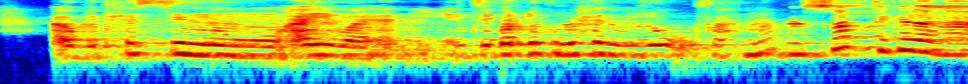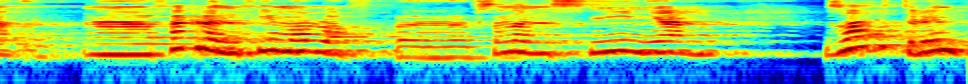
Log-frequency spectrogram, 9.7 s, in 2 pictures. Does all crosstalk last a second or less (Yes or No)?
Yes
